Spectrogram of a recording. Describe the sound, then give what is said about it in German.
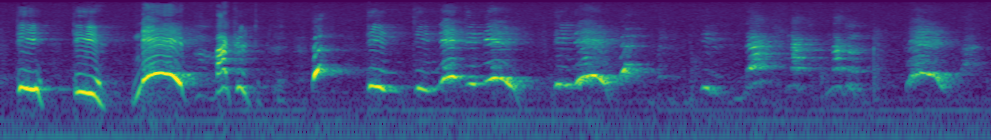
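A high, squeaky character voice hiccups over and over in a radio drama. Many short, sharp hics with a quick rise and fall in pitch come in an uneven rhythm, with voiced sounds in between. “Aber der Schluckauf blieb.”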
